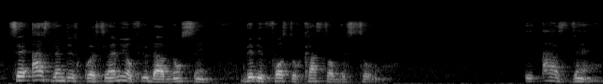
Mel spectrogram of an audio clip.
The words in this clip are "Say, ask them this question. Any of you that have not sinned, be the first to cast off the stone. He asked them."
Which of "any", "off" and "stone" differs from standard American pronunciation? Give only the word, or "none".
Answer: off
